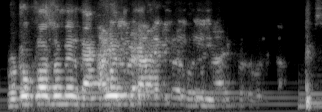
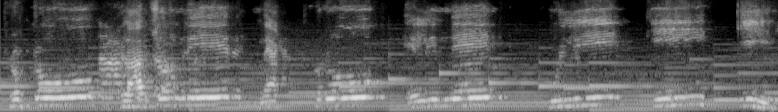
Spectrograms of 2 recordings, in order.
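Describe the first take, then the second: First: It is said at normal speed. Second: It is said more slowly.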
